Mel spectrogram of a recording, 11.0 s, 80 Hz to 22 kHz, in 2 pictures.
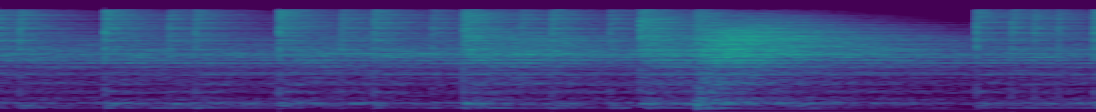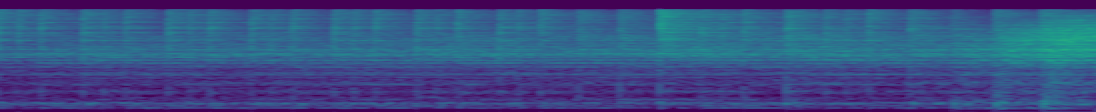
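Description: Istanbul Agop Special Edition 21-inch Jazz Ride cymbal (1844 g) played with a wooden drumstick: a steady ride pattern of stick pings over a sustained wash. A louder accented stroke about three and a half seconds in swells and fades, and another accent comes near the end.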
